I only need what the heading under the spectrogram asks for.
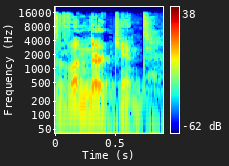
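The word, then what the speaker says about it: Wunderkind: Pronounced vunder. Pronounced vunderkint.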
